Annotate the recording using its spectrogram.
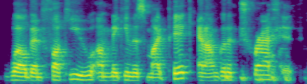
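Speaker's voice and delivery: ordinary talk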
